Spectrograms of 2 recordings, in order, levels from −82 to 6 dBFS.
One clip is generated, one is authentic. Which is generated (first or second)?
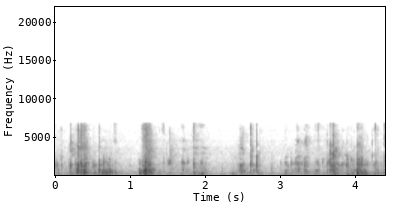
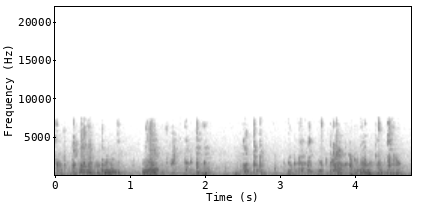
first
